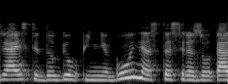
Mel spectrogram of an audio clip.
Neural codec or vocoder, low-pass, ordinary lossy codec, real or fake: codec, 16 kHz, 4 kbps, FunCodec, trained on LibriTTS, 50 frames a second; 7.2 kHz; MP3, 96 kbps; fake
